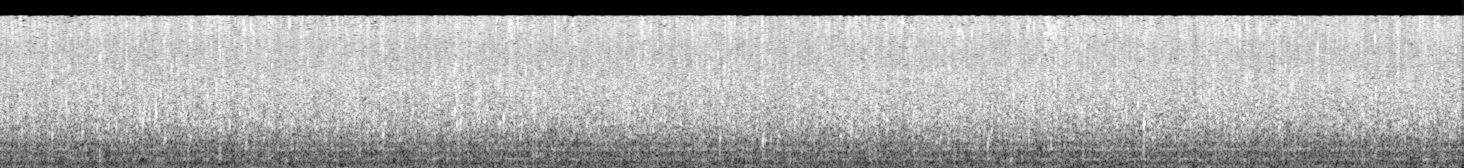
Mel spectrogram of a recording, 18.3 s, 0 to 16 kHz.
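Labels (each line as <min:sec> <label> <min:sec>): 0:00.0 Water rippling and gurgling in a stream or river nearby. 0:18.3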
